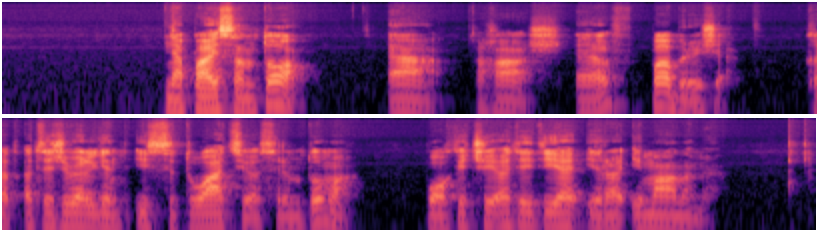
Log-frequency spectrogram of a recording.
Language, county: Lithuanian, Utena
